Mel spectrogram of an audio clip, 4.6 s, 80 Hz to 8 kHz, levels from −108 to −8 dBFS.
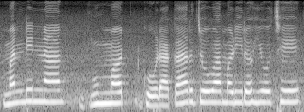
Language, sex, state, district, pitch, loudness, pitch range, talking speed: Gujarati, female, Gujarat, Navsari, 260 Hz, -13 LUFS, 240-270 Hz, 90 wpm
